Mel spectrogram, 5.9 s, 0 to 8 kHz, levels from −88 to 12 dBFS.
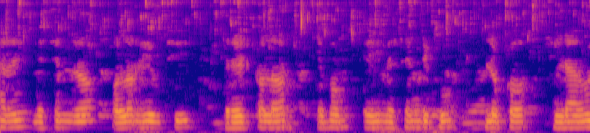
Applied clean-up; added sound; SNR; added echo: classical method WPE with log-MMSE.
